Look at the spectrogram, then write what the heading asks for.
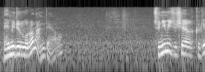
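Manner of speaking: low, soft, humble confessing; quiet confession. Real, not acted. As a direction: confess it quietly, almost to yourself. Preacher drops into quiet confession. (낮고 조용한 고백)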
